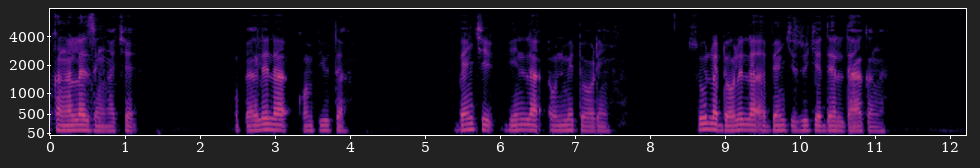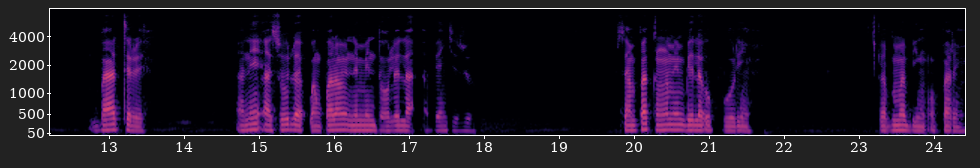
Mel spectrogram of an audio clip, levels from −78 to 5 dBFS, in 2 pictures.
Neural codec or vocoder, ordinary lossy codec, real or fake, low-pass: none; AAC, 48 kbps; real; 7.2 kHz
